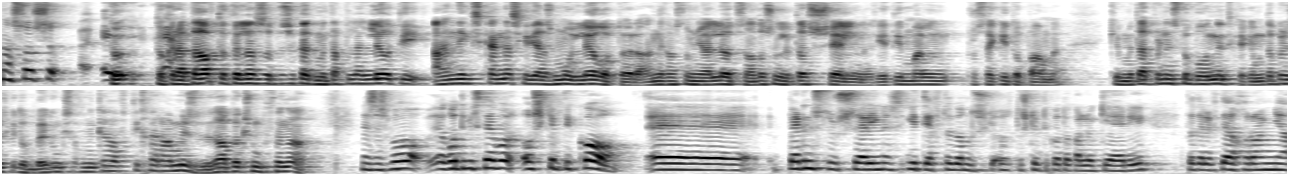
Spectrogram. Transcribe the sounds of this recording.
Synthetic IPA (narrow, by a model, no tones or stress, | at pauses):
nɐsosot̪o̞kɾɐt̪ɐːft̪oθe̞lonɐsɐszot̪isokɐt̪ime̞t̪aːplɐle̞oot̪iɐneçi̥skɐnenɐsçeðiɐzmole̞ɣo̞t̪o̞ɾɐɐ̰nixɐmst̪o̞mɲɐlo̞t̪uznɐðosunelept̪ɐst̪u̥se̞line̞zʝɐt̪imɐlo̞npɾosɐecit̪o̞pɐme̞̰ | ce̞me̞t̪ɐpeɾnist̪o̞bo̞nit̪ikɐceme̞t̪ɐpeɾniscet̪obekoŋkeksɐfnikɐːft̪ixɐɾɐmizud̪ðθɐpeksumpuθe̞nɐnɐsɐspo̞eɣo̞t̪ipist̪e̞voʔoscep̚t̪iko̞e | pe̞ɾnist̪use̞line̞sʝɐt̪iɐft̪ot̪ɐnt̪t̪oscept̪iko̞t̪okɐlo̞ce̞ɾi | t̪ɐt̪e̞le̞ft̪e̞ɐxɾo̞ɲɐ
